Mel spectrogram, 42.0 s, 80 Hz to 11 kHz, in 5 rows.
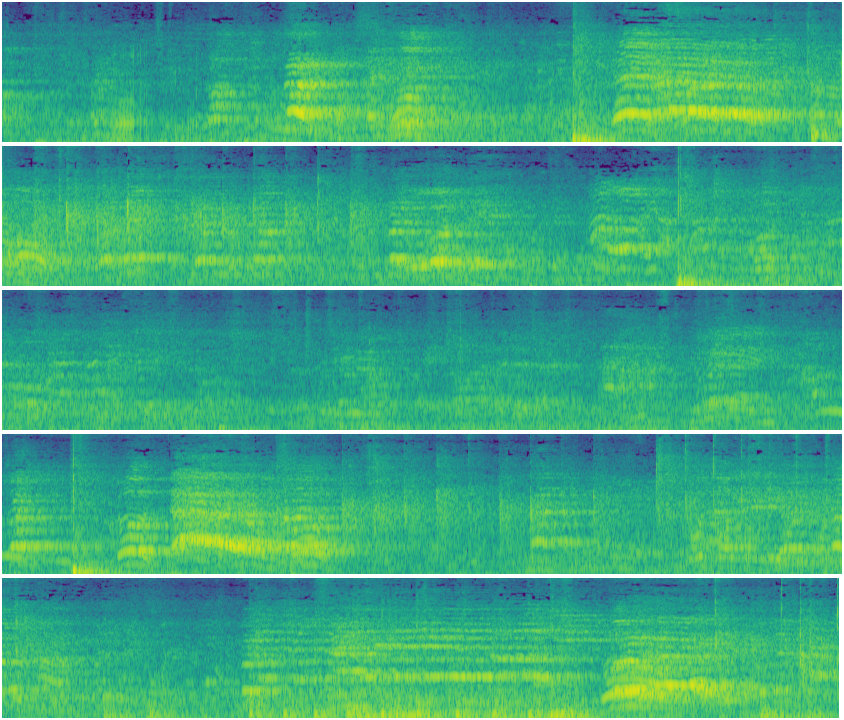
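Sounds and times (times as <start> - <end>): indistinct voices in echoing hall: 0.0 - 41.9.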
